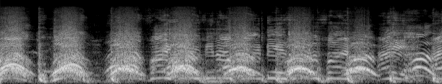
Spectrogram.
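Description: Beatboxing into a hand-cupped microphone: a vocal beat of rising-and-falling pitched sweeps about twice a second, with a steady held hum under it for about a second and a half in the middle.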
